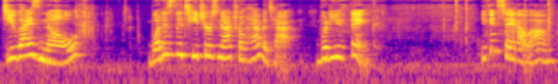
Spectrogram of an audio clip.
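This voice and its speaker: Children's librarian, female, American. High-pitched, expressive storytime read-aloud, engaging young listeners directly. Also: moderate pace, slight background noise. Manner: animated, asks listeners questions.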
